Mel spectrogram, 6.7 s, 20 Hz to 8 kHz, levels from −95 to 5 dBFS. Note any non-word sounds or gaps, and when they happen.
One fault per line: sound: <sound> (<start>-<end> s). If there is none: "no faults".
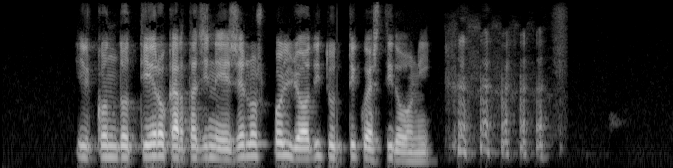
sound: laugh (4.5-5.7 s)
